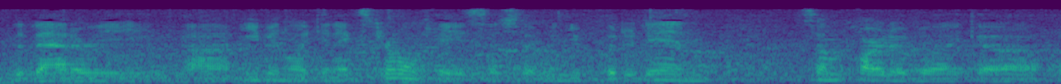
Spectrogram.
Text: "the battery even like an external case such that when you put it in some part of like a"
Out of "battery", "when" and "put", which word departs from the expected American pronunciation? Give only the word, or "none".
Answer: none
